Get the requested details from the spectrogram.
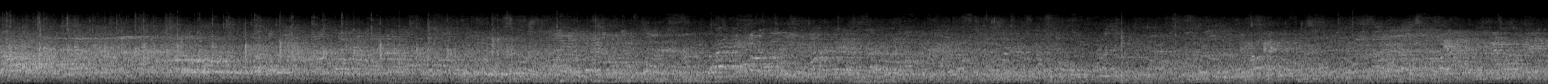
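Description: A crowd of adults murmurs and chatters in a large echoing hall.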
